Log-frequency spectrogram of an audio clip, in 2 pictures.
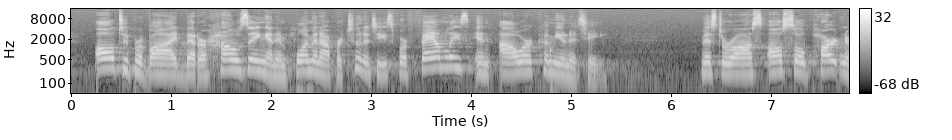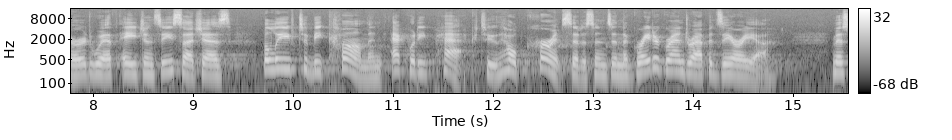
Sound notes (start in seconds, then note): none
